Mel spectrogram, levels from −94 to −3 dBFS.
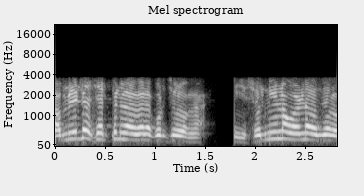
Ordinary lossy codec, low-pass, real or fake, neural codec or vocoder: none; 3.6 kHz; real; none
